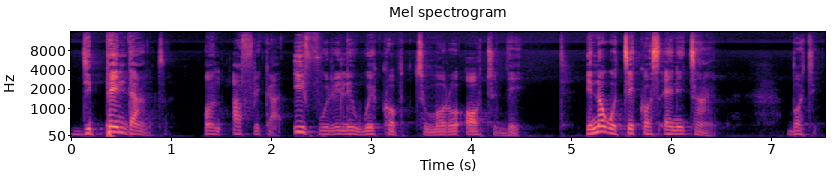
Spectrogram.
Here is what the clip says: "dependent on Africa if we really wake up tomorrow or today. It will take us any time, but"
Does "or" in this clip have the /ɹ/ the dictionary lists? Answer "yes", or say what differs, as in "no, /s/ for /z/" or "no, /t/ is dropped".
no, /l/ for /ɹ/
